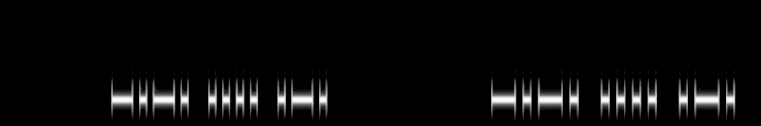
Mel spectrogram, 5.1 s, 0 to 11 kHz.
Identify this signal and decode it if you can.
Morse code, heard as a keyed tone, about 21 wpm, 700 Hz. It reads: CHR CHR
